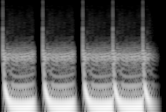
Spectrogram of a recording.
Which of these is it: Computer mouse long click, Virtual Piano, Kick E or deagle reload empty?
Kick E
